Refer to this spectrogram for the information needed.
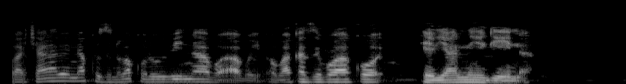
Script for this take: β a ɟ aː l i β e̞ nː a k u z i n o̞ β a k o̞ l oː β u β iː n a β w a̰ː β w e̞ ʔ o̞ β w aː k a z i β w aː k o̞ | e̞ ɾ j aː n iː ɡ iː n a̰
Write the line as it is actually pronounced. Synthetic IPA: β a c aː l a β e̞ nː a k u z i n o̞ β a k o̞ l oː β u β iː n a β w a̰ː β w e̞ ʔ o̞ β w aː k a z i β w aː k o̞ | e̞ ɾ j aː n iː ɡ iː n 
